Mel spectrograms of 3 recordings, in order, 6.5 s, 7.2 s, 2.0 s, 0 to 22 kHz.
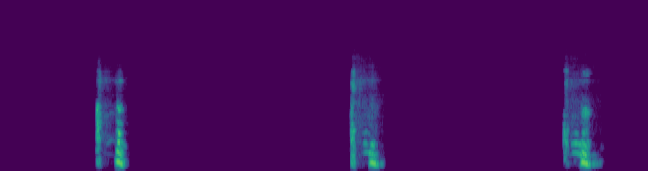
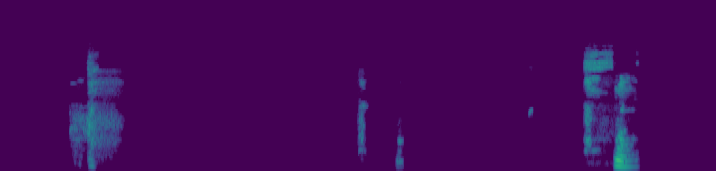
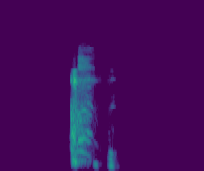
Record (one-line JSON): {"three_cough_length": "6.5 s", "three_cough_amplitude": 23958, "three_cough_signal_mean_std_ratio": 0.19, "exhalation_length": "7.2 s", "exhalation_amplitude": 5106, "exhalation_signal_mean_std_ratio": 0.2, "cough_length": "2.0 s", "cough_amplitude": 12369, "cough_signal_mean_std_ratio": 0.22, "survey_phase": "beta (2021-08-13 to 2022-03-07)", "age": "65+", "gender": "Female", "wearing_mask": "No", "symptom_none": true, "smoker_status": "Never smoked", "respiratory_condition_asthma": true, "respiratory_condition_other": false, "recruitment_source": "REACT", "submission_delay": "1 day", "covid_test_result": "Negative", "covid_test_method": "RT-qPCR", "influenza_a_test_result": "Unknown/Void", "influenza_b_test_result": "Unknown/Void"}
